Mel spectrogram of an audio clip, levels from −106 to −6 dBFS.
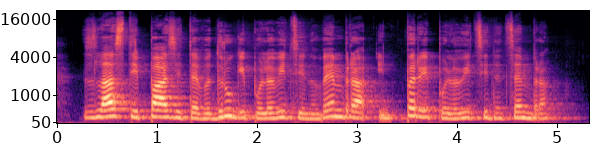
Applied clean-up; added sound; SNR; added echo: neural mask model Resemble Enhance denoiser.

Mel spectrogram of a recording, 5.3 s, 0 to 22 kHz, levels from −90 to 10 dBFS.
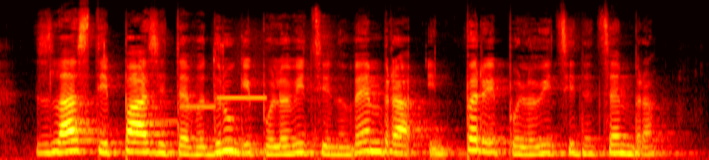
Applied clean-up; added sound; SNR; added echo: none; Telephone; 17 dB; none.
